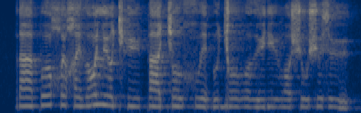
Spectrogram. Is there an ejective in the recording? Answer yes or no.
no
